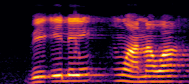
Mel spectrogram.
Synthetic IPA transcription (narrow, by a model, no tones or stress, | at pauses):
bɛʔɪlɪŋwanawa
